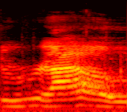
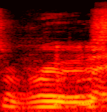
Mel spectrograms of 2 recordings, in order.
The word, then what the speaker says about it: ruse: It's pronounced rouse. I think it's ruse.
